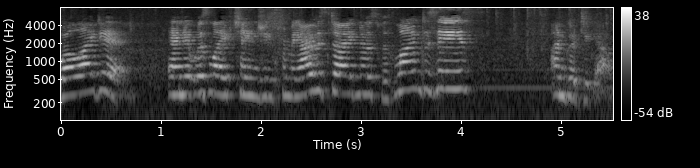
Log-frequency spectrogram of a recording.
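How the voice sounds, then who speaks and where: A woman speaks at a fairly quick pace in a high voice. Audible room echo and noticeable background noise surround her. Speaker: health practitioner and product distributor. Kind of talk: testimony and sales presentation. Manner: fast; enthusiastic.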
